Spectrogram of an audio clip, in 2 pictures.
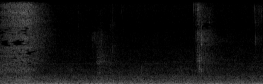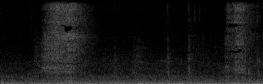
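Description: Close-miked eating of stir-fried instant noodles: a few short airy slurps, the strongest about three seconds in, with wet chewing between them.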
